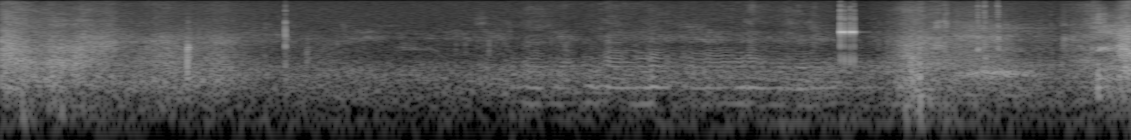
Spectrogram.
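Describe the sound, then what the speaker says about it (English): A bee buzzes around garden flowers, a soft, wavering drone drifting nearer and farther, broken by a few sharp clicks. "that bee will come back and land on this flower"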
